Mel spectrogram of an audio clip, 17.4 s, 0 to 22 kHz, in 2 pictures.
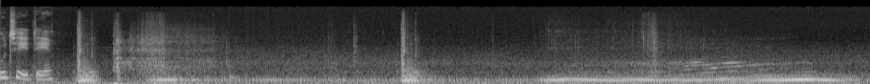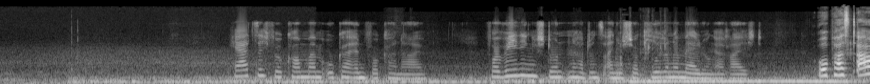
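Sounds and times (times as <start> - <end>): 
speech: 0.0 - 1.0, 11.3 - 17.3
car engine starting, revving and driving off: 0.6 - 17.3
car doors thudding shut: 0.7 - 2.5, 3.2 - 4.5.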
